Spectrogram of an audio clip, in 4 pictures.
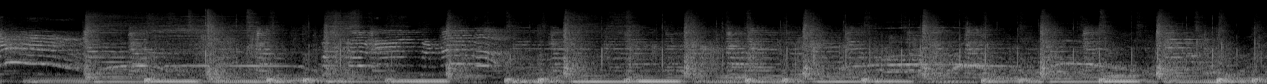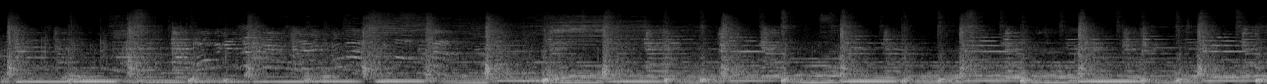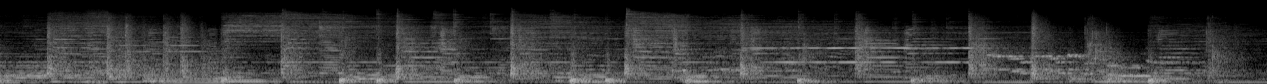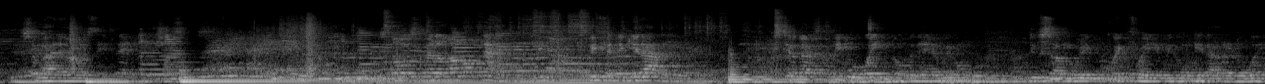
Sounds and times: Gospel music: 0.0s - 50.6s.

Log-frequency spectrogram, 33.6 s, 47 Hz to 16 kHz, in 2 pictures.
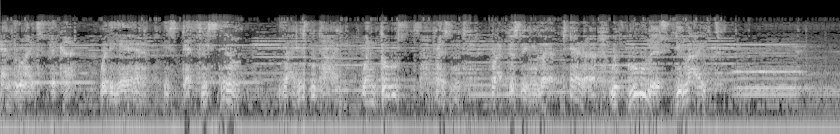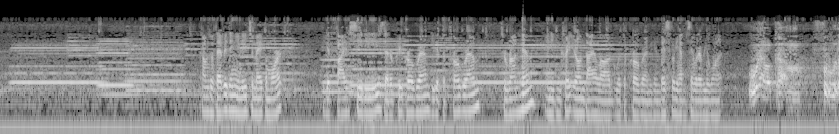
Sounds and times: Speech: 0.0s - 4.9s, 5.6s - 14.4s, 20.8s - 22.5s, 23.2s - 33.5s
Music: 0.0s - 33.5s.

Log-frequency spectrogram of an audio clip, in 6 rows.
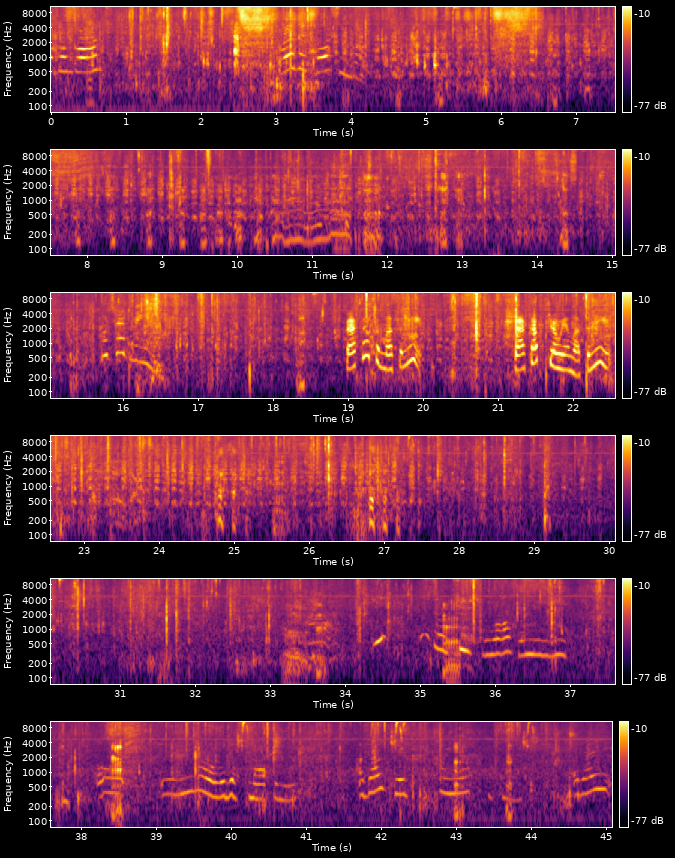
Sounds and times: Domestic animals, pets: 0.0s - 31.6s, 42.2s - 45.0s
Pig: 0.0s - 45.0s.

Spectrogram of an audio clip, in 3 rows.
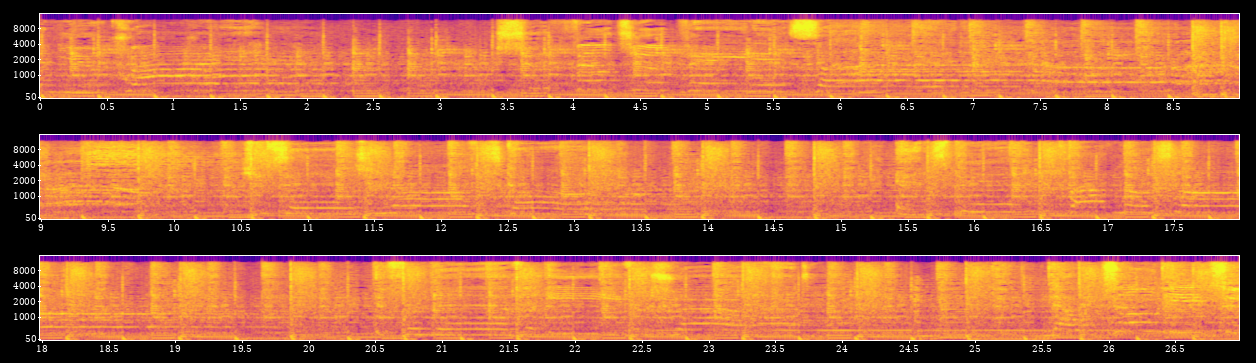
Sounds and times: Blues: 0.0s - 26.9s.

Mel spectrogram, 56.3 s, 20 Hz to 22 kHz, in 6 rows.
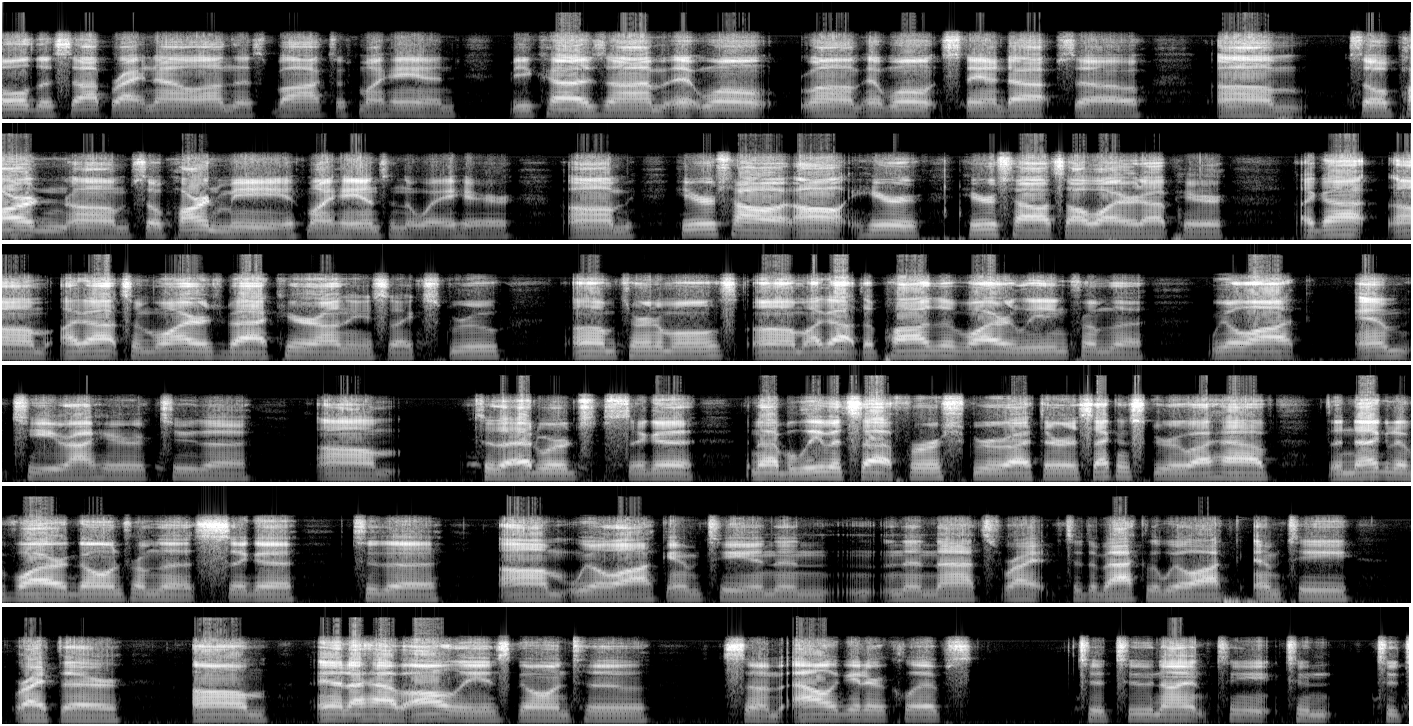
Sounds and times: Speech: 0.0s - 53.5s, 54.1s - 56.3s.

